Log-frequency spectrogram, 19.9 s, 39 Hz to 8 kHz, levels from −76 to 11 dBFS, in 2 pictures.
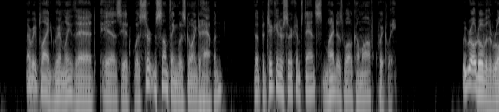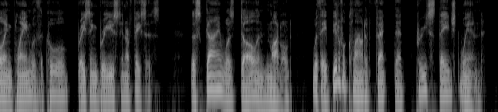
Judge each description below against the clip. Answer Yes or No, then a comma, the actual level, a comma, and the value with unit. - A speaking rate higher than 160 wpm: No, average, 150 wpm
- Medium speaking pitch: No, very low, 80 Hz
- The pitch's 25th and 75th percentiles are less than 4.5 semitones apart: No, average, 4.8 semitones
